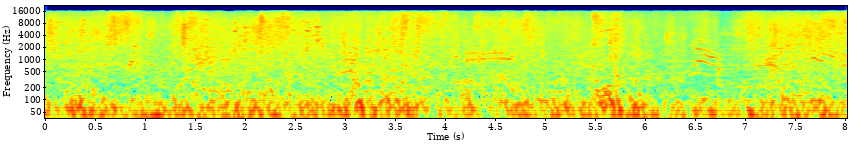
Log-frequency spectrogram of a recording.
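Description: Magic spells crackle and boom in a fierce battle.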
